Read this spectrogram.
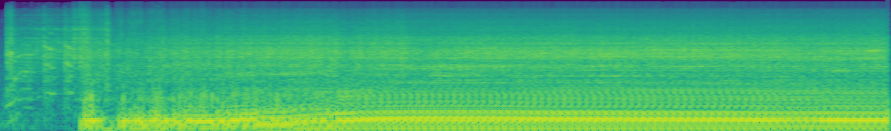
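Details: Subaru Legacy GT project car on a new tune: brief crank, quick catch, then steady smooth idle with even low drone; healthy start.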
